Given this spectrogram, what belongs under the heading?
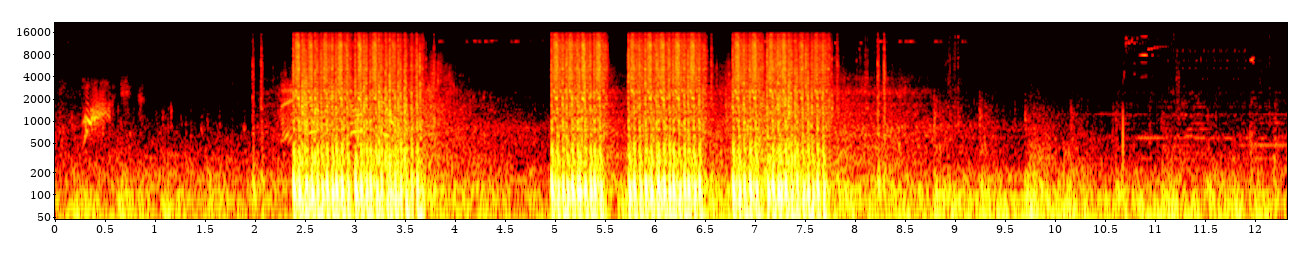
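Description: Bursts of automatic gunfire in GTFO ring out loud and close, three sustained volleys, the middle one choppy and broken, with quiet mechanical clicks and ambience between bursts.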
